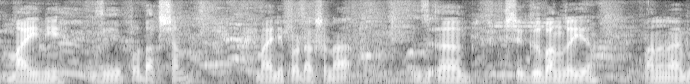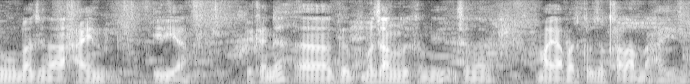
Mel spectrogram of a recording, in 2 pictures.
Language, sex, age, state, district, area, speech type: Bodo, female, 30-45, Assam, Udalguri, urban, spontaneous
